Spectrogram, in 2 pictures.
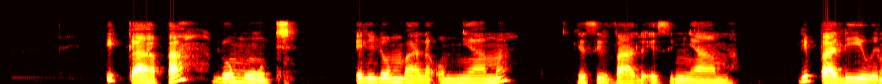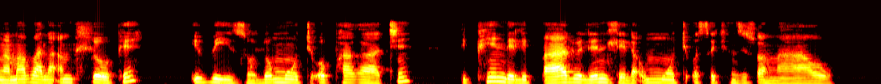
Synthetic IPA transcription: iɡ̥ʱab̥ʱalomutʰi̥ | elilom̩βalaʔom̩ɲama | lesivalɔʔesim̩ɲaːma | lib̥ʱaliwɛŋamaβalaʔam̩ɬɔːpʰɛ | iβizɔlomutʰiʔɔpʰaɣaːtʰi | lipʰindʱɛlib̥ʱalwɛlɛnd͡ɮʱɛla̰ʔumutʰiɔsɛt͡ʃʼend͡zʱiswaŋaːwɔ

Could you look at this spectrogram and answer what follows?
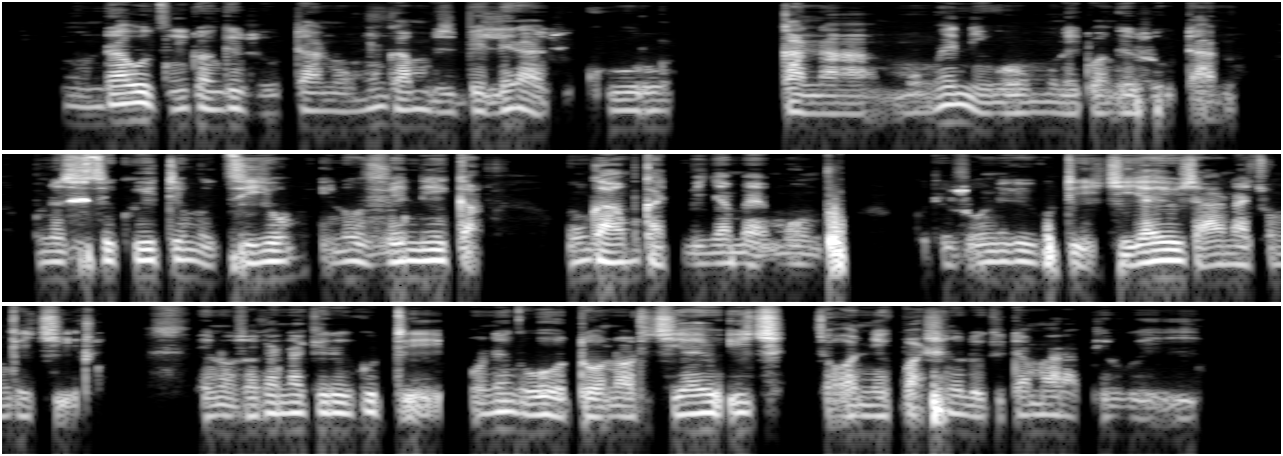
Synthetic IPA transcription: mundaud͡zino̞itwaŋɡe̞ʐe̞utano̞muŋɡamuʐibʱe̞ɮe̞ɾaʐikʰuɾu | kanamumwe̞niwomuno̞itwaŋɡe̞ʐe̞uta̰no | munesisekuitemid͡zijo̞ḭno̞ve̞neka̰ | uŋɡaːmukatiɓeɲamajḛmuntʰu | kutiʐio̞ne̞kekutḭt͡ʃijaiot͡ʃaːnat͡ʃo̞ŋɡe̞t͡ʃḭri | ino̞ʐakanakiɾekutḭ | une̞ŋɡe̞uotoːnakuti̥t͡ʃijaioʔit͡ʃi̥t͡ʃa̰o̰ne̞kwa̰t͡ʃino̞ɗokitamaɾapirwḛːji

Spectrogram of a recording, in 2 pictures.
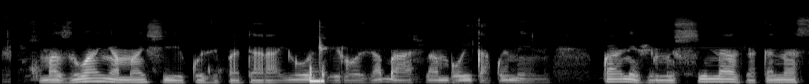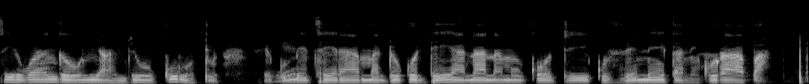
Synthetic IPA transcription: mazuwaɲamaʃikuʐibʱataɾaiwoʐiro̞ʐaɓaːɬambuɾikakwe̞me̞ːne | pane̞ʐimuʃinaʐakanasirwaŋɡe̞uɲanʐiɦukuɾutuʐ̥e̞kuɓe̞t͡se̞ɾamadʱo̞ko̞dʱe̞jananamuko̞tikuve̞ne̞kane̞kuraːpa

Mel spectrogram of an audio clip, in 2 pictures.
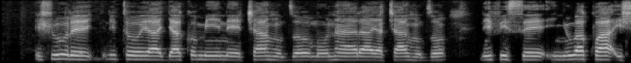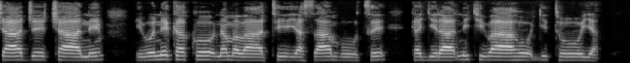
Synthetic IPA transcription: iʃuːɾe̞ɾito̞jaɾɟaːkʰo̞mine̞t͡ʃaːŋ̥huzo̞muːn̥haːɾajat͡ʃaːŋuzo̞ | nifise̞iɲuβakwaiʃaːd͡ʒe̞t͡ʃaːne̞ | iβo̞ne̞kako̞namaβaːtʰijasaːmbut͡se̞ | kaɟiɾanikʰiβaːho̞ɟitʰoːja

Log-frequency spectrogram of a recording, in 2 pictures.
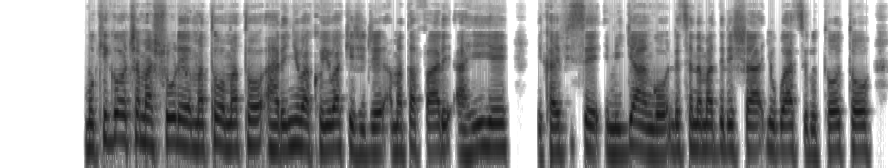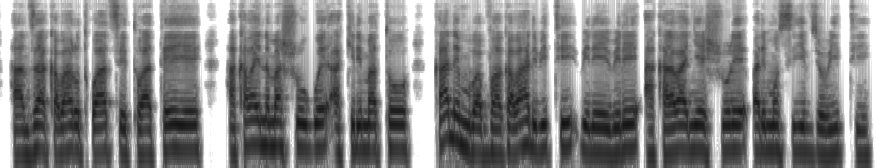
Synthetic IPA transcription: mukiɡo̞t͡ʃamaʃuːɾe̞matomato̞ʔahaɾiɲuβakojuːβakiʃ̬id͡ʒe̞amatafaːɾiʔahije̞ | ikaβifise̞ʔimiɾɟaːŋɡo̞nde̞t͡se̞namadiɾiʃajuɡwaːt͡siɾuto̞to̞haːnzehakaβahaɾutwaːt͡setwate̞ːje̞ | hakaβajinamaʃuːɡwe̞ʔakiɾimato̞ | kaːndimuβavuhakaβahaɾiβitʰiβiɾe̞ːβiɾe̞hakaɾaβaɲe̞ːʃuːɾe̞βaɾimusijivjo̞βitʰi

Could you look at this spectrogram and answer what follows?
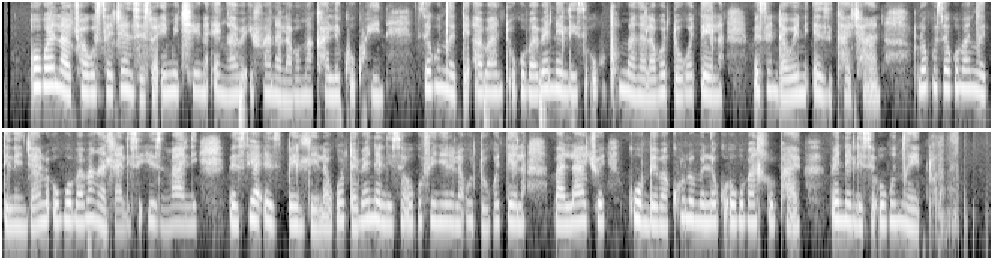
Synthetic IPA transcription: uɣwɛlat͡ʃʰwaɣusɛt͡ʃʼend͡zʱiswa̰ʔimit͡ʃʼinaʔɛŋaβɛ̰ʔifanalaβɔmakʰalɛkʰukʰwiːniseɣuŋ͡ǀɛd̥ʱɛʔaβantʼuṵɣuβaβɛnelisiʔuɣuǃʰumanalaβɔd̥ʱɔɣɔtʼɛlaβɛsɛndʱaweniʔezikʰat͡ʃʰʼa̰ːnalokʰuseɣuβaŋ͡ǀed̥ʱilɛnd͡ʒʱalɔʔuɣuβaβaŋaɮalisiʔizimaliβesijaʔezib̥ʱɛɮɛla̰ɣɔd̥ʱwaβɛnelisɛʔuɣufiɲɛlɛla̰ʔud̥ʱɔɣɔtʼɛlaβalat͡ʃʰʼwɛɣumbʱɛβakʰulumɛlokʰuʔoɣuβaɬupʰajɔβɛnelisɛ̰ʔuɣuŋ͡ǀɛːd̥ʱwa

